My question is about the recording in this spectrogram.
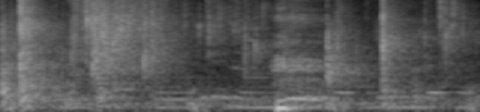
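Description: Water poured from a plastic bottle into a plastic funnel, a steady splashing pour, with a sharp knock near the end.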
